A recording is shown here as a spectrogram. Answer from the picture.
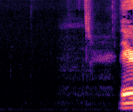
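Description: Near silence with one faint click about a second and a quarter in, then a woman starts speaking near the end.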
